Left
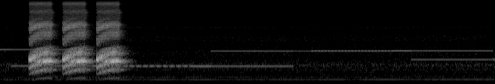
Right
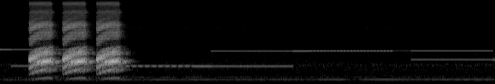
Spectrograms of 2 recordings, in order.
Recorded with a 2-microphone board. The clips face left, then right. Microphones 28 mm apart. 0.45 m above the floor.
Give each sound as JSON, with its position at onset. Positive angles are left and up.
{"t": 0.3, "sound": "an alarm", "side_deg": 5, "distance_m": 0.9}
